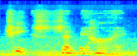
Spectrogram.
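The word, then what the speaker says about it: Csikszentmihalyi: Mihali cheeks zent mihali pronounced approximately cheeks sent me high was a Hungarian American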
